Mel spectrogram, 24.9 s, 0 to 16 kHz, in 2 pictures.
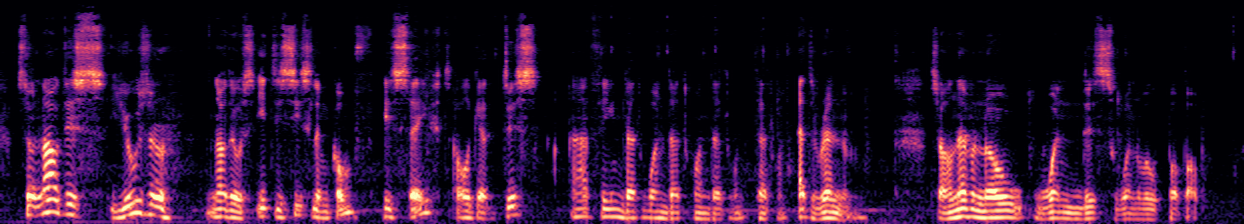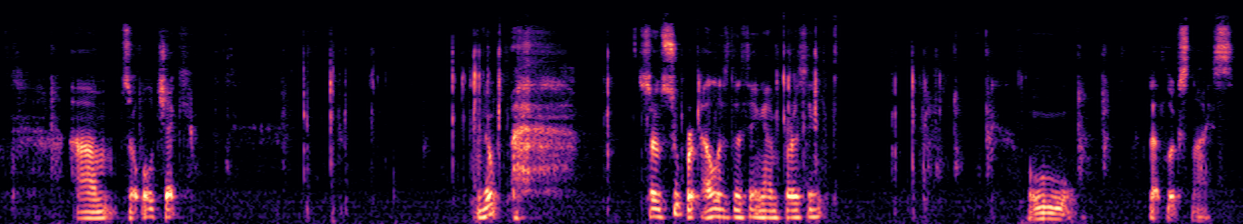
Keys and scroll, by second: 15.7 super+l, 16.7-17.8 typing, 19.4 super+l, 20.7 Return, 20.7 super+l, 21.5 super+l.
